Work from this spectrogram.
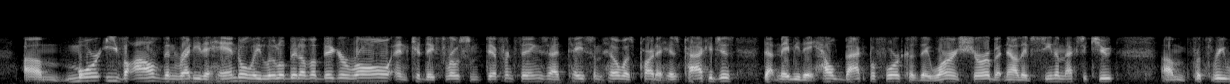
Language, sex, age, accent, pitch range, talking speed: English, male, 40-59, American, 125-160 Hz, 235 wpm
